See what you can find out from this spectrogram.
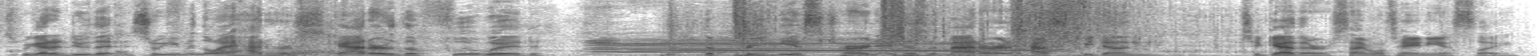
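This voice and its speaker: A man's voice: a little high, animated, fairly quick, very noisy. A man giving casual playthrough commentary on a game, thinking aloud and reading on-screen text as he goes. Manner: thinking aloud, talking to himself. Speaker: gaming video host. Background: game music.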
